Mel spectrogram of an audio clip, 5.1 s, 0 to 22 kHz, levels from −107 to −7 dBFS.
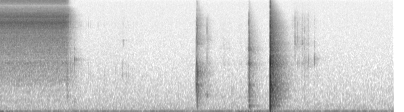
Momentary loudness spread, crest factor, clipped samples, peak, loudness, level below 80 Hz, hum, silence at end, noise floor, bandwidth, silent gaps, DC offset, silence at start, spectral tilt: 22 LU; 38 dB; under 0.1%; 0 dBFS; -31 LUFS; -62 dBFS; none; 1.5 s; -65 dBFS; over 20 kHz; none; under 0.1%; 0 s; -0.5 dB/octave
